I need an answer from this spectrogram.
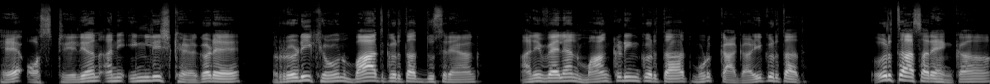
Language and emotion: Goan Konkani, disgusted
